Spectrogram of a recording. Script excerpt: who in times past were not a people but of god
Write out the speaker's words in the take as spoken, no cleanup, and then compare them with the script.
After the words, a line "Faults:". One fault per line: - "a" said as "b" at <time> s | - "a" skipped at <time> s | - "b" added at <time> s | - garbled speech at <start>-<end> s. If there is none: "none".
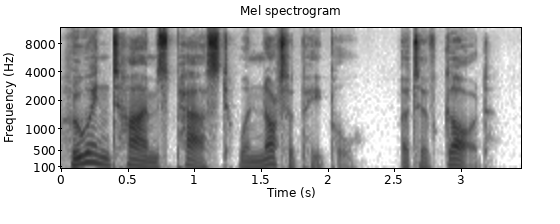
who in times past were not a people but of god
Faults:
none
